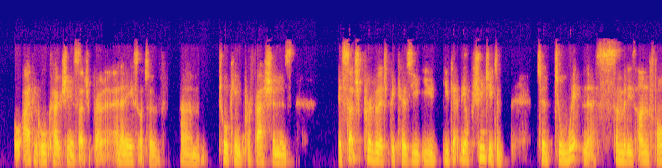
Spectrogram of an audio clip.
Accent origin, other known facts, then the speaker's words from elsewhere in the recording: London, United Kingdom; especially where I grew up in London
